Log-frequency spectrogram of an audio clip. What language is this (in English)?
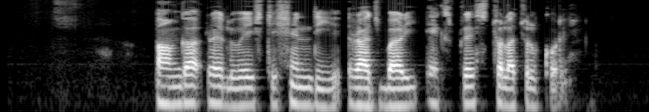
Bangla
